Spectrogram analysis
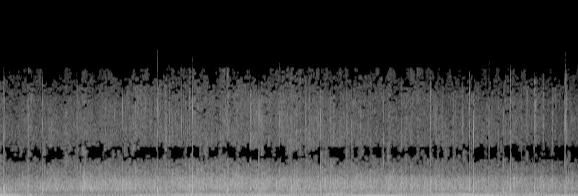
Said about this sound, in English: And everybody say, will you help me give God a round of applause, man?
